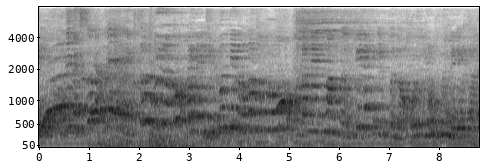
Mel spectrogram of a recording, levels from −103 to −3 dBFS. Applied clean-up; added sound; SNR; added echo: none; Gunshot, gunfire; 18 dB; reverberation time 1.2 s.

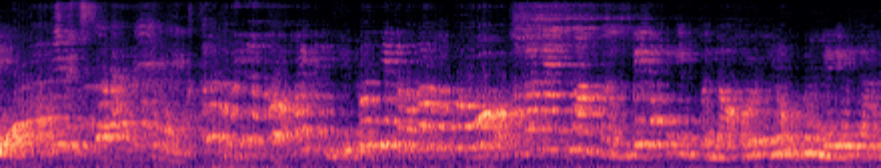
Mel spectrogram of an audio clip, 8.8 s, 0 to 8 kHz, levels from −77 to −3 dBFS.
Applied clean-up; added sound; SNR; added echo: neural separator model SepFormer DNS4.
